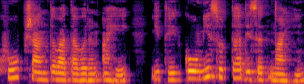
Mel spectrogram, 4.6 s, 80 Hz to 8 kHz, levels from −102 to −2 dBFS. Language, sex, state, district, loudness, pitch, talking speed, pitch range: Marathi, female, Maharashtra, Sindhudurg, -28 LUFS, 195 Hz, 105 wpm, 180-225 Hz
